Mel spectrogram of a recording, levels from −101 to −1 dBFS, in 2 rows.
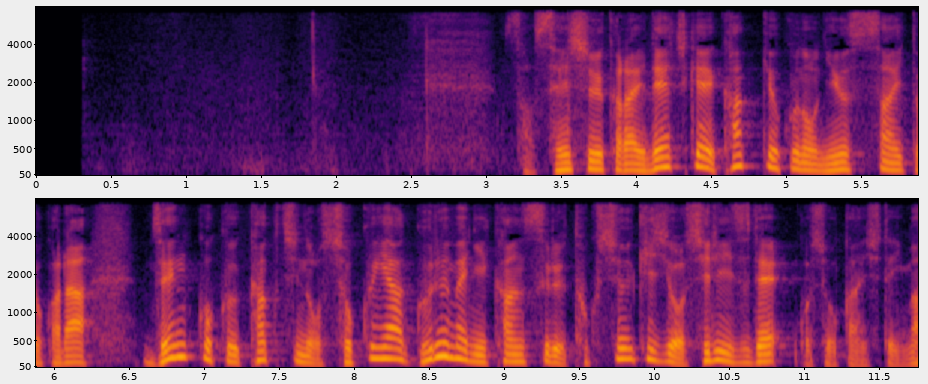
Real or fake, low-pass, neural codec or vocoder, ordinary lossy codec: real; 7.2 kHz; none; none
